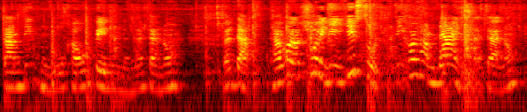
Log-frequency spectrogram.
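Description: A woman's voice: fairly high pitch, very animated, fast, background noise. Chatty woman, distant in a kitchen. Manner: chatty, addresses viewers as family. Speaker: vlogger. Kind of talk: casual chat while cooking. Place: home kitchen.

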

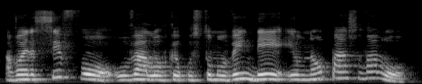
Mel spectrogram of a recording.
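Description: A woman's voice: fairly high pitch, normal speed, dark tone. Brazilian woman, thirties, casual live-stream chat, talks straight to viewers, home at night. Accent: Brazilian Portuguese. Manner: chatty, addresses viewers directly, keeps voice down for sleeping kids. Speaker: craft live-stream host.

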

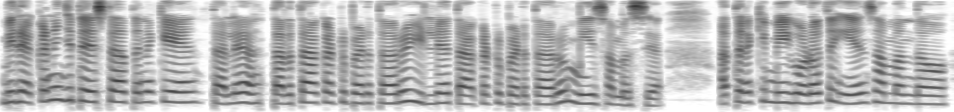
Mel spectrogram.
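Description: Lady reading as snappy sarcastic young wife, angry, pretty high and clear voice, dry sound. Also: fairly even intonation, moderate pace, a little mellow, no echo, lightly acted. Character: angry young married daughter, sharp-tongued.

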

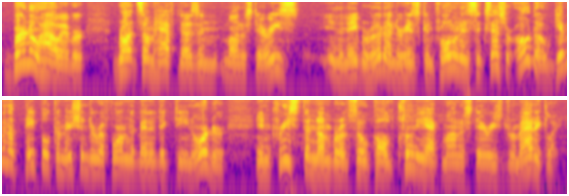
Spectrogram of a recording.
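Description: A man's voice: fairly high pitch, lively intonation, normal speed, a bit bright, dry recording. A man giving a recorded history lecture, explaining in a conversational way with dry asides and occasional mid-word self-corrections.

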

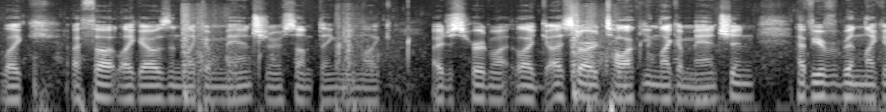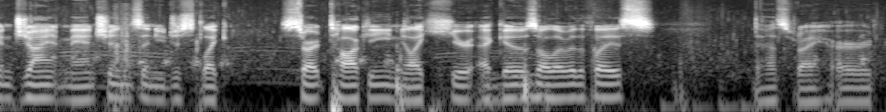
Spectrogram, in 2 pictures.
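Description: Excitable young man narrating his gameplay. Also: lowish voice, a little fast, background noise. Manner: chatty, excitable, yelps when things go wrong. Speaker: gaming YouTuber. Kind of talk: Minecraft let's play commentary.

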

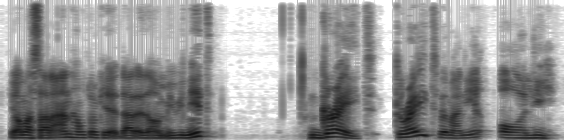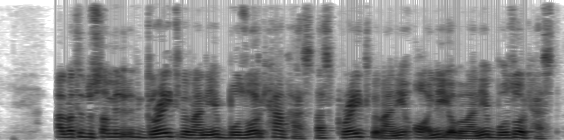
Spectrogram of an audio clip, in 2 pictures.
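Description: Male teacher, gravelly voice, slow and patient, repeats every phrase. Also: a little high, fairly bright tone. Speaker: English teacher. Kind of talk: explaining English to Persian learners.

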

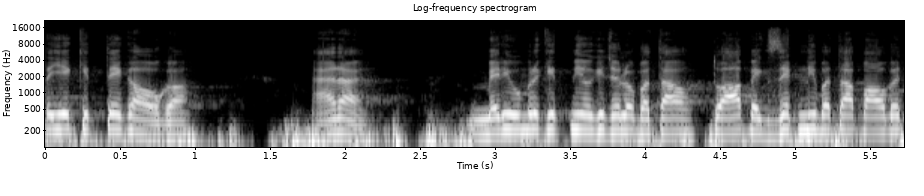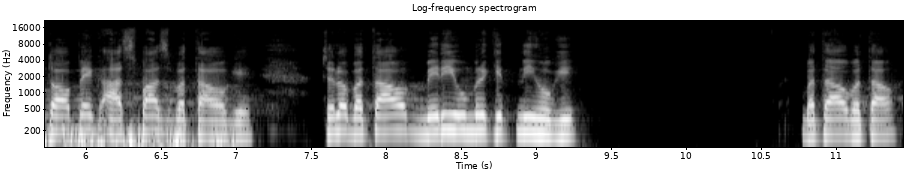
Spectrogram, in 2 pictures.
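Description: Animated high-voiced young male teacher. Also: moderate pace, slight background noise. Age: young adult. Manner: animated, mixes Hindi and English, jokes with viewers. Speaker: English teacher. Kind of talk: live online lesson, chatty. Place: classroom studio with blackboard. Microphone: headset mic.

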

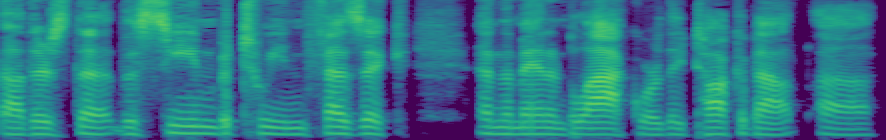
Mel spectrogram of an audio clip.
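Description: A man's voice: mid-range voice, normal speed, no room sound. A man talking as a podcast guest over a video call, chatting casually and animatedly, acting out the voices in his stories. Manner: animated, acts out quoted voices mid-story. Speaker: podcast guest, author and design facilitator. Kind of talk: casual conversational interview.

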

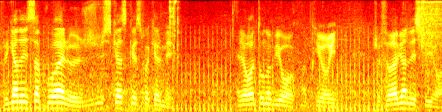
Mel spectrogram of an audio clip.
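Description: A man's voice: medium pitch, a little fast, background noise. A man giving casual commentary on a video game, ranting and swearing crudely as he plays. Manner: crude, foul-mouthed ranting. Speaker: let's play gamer. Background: game music.

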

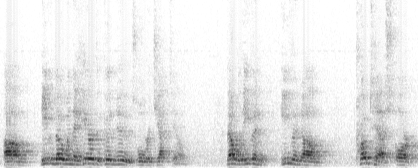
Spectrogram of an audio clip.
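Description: A man's voice: high voice, a little mellow, far from the mic. A middle-aged American man preaching a sermon as pastor, in a conversational, folksy way with fillers. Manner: paces and gestures while preaching. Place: church sanctuary stage. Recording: very echoey church from afar.

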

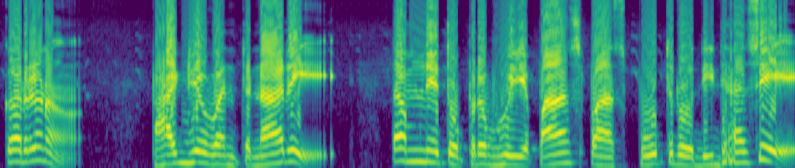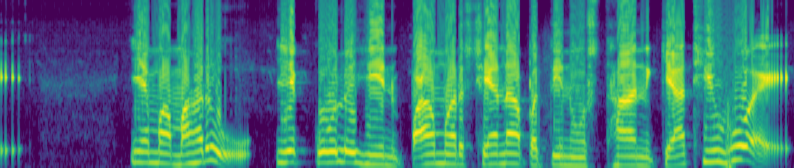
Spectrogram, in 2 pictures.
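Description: A solemn, declamatory warrior son pleads with sorrow, as a man storyteller recites him. The voice sits high and moves slowly, smooth and clear. It sounds dry and close, with no room around it. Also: darkish tone, dry recording. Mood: sorrowful. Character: grieving proud warrior son, adult man.

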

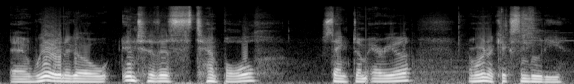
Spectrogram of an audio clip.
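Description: A young man giving casual, chatty let's play commentary, joking with his viewers and reacting out loud as he plays. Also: medium pitch. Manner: chatty, jokey, talks to the viewers, easily startled. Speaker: gaming commentator.

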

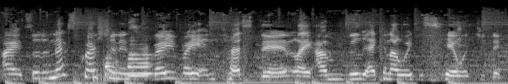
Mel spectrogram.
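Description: A young woman co-hosting a street interview outdoors, bubbly and quick to laugh. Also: fairly high pitch, loud music behind the voice. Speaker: guest co-host.

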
